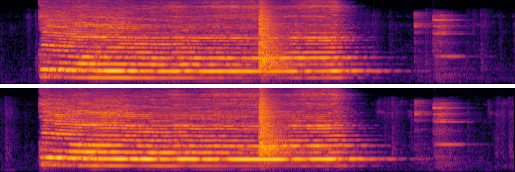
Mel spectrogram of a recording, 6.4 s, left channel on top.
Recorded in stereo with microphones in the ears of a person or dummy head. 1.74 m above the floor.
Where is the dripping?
I don't hear dripping.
